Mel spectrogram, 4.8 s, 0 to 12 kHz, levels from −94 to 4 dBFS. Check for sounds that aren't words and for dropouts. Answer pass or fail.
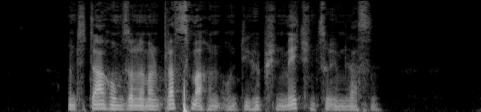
pass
